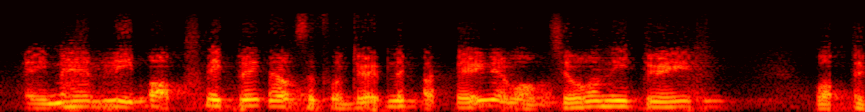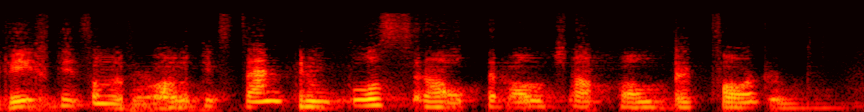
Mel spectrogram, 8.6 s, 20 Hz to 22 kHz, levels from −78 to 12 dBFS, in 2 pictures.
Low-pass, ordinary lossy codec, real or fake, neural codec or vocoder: 14.4 kHz; none; fake; codec, 44.1 kHz, 0.9 kbps, DAC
